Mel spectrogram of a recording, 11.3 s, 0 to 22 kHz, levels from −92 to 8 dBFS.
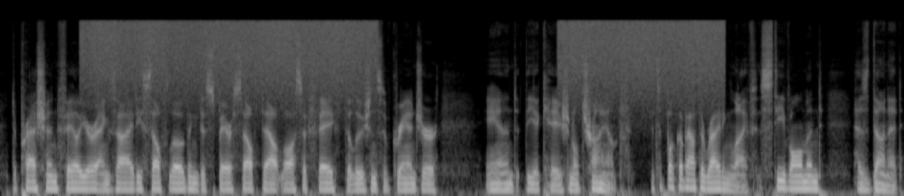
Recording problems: hiss; loud; from 1 to 4.5 s and from 7 to 9 s; 9 dB below the speech

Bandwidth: 14.5 kHz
